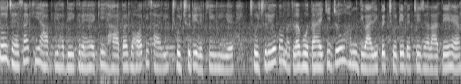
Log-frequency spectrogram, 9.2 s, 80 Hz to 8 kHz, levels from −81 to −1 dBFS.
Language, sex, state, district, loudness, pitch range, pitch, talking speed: Hindi, female, Uttar Pradesh, Jyotiba Phule Nagar, -15 LUFS, 200-225 Hz, 210 Hz, 210 wpm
